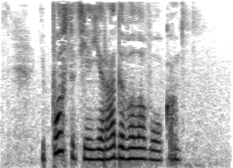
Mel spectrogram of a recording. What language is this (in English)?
Belarusian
